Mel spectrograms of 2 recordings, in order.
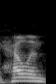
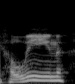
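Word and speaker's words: Helene: prior hurricane Helen and apparently um I have been saying the name wrong the entire time so um that's interesting there you go um and so I've been saying Helen but it's apparently Helen um and it's good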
